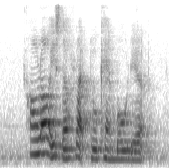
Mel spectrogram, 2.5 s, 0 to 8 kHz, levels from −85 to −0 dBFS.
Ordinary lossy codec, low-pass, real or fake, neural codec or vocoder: none; 7.2 kHz; real; none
